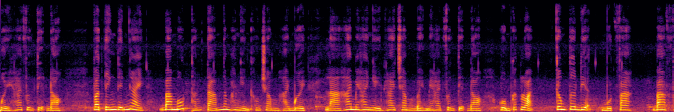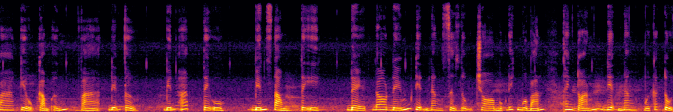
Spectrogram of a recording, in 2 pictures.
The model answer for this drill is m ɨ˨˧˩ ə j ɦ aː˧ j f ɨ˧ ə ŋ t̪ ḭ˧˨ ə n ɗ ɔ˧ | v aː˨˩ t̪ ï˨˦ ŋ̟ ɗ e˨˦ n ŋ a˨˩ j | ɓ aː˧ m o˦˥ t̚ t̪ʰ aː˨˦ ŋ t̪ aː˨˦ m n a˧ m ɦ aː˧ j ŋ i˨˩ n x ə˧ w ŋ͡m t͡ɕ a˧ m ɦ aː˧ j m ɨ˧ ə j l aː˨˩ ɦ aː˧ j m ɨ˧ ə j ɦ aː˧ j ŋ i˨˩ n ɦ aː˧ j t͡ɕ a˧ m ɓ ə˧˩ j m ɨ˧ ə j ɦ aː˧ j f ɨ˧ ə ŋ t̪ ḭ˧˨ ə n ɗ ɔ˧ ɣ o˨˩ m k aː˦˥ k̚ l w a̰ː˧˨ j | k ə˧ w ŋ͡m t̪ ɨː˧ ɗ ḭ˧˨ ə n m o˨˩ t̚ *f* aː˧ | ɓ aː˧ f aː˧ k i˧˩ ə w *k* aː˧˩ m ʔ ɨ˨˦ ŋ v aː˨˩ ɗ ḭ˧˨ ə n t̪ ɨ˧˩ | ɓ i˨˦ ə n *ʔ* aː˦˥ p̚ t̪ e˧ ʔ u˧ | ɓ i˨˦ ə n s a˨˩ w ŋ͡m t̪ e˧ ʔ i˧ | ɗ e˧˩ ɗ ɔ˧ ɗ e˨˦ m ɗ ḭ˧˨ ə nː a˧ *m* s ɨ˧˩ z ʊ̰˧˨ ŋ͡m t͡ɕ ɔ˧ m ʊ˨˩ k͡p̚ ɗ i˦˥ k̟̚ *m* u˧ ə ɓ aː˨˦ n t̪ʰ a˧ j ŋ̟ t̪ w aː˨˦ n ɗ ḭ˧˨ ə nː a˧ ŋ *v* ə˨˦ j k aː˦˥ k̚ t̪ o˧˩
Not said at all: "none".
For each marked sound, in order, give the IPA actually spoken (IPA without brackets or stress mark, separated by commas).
f, k, ʔ, ŋ, m, v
